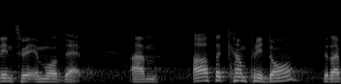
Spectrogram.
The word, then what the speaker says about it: Arthur Campredon: Arthur Campredon, did I pronounce that correctly?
